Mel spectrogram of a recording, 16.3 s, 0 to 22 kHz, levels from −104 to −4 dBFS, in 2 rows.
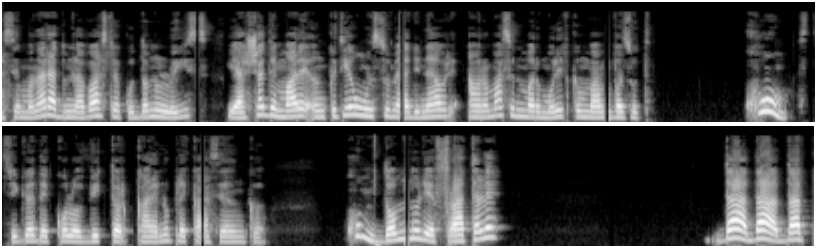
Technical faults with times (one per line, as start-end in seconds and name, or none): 1.93-1.98 gap between chunks
3.98-4.02 gap between chunks
6.02-6.06 gap between chunks
8.06-8.11 gap between chunks
10.11-10.15 gap between chunks
12.15-12.20 gap between chunks
14.20-14.24 gap between chunks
